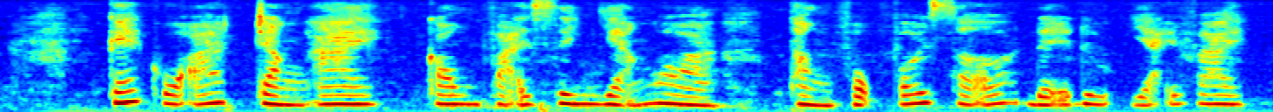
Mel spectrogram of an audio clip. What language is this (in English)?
Vietnamese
